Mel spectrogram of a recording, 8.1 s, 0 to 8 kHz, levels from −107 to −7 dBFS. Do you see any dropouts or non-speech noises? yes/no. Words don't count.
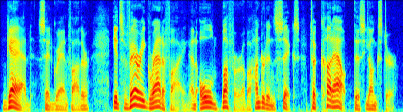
no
